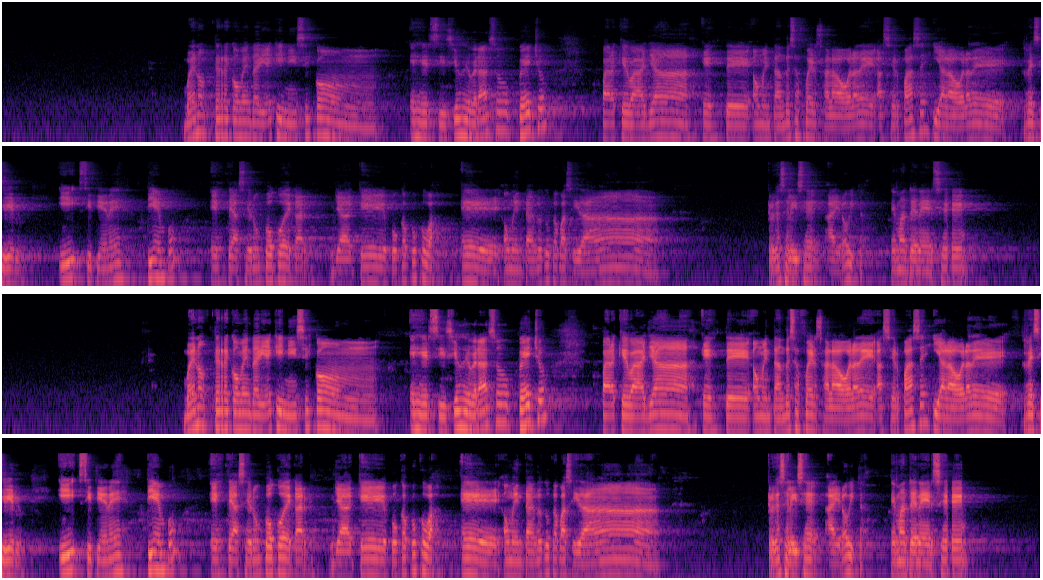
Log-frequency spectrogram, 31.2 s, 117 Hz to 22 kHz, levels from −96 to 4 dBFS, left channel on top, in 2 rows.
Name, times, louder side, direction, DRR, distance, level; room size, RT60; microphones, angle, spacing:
voice 1, 2.7-5.7 6.1-8.6 9.0-15.9 16.4-17.5 17.8-18.3 18.7-22.2 22.5-25.5 27.1-28.6 28.9-30.1, right 9 dB, 60° right, 0.3 m, -31 dB
17.5 x 7.5 x 9.4 m
head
